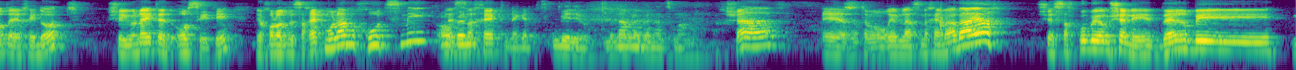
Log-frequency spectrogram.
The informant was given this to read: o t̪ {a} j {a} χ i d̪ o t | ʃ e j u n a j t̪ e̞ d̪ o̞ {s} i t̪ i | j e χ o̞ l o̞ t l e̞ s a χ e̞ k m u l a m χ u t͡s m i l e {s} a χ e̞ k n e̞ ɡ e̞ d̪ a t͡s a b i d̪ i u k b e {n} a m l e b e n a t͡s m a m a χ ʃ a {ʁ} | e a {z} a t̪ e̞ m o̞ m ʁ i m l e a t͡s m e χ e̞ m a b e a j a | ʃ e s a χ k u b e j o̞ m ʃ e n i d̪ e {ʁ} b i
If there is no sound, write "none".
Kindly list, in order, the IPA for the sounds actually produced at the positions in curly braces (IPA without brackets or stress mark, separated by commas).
a, e, s, s, n, v, z, ʁ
